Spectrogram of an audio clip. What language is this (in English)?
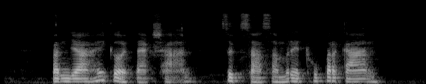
Thai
